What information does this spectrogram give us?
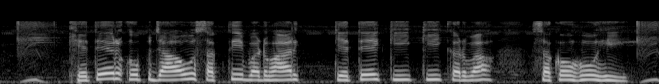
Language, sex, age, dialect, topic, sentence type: Magahi, male, 18-24, Northeastern/Surjapuri, agriculture, question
